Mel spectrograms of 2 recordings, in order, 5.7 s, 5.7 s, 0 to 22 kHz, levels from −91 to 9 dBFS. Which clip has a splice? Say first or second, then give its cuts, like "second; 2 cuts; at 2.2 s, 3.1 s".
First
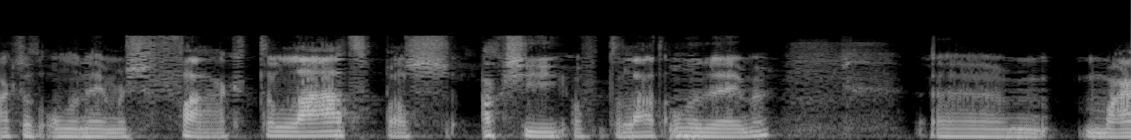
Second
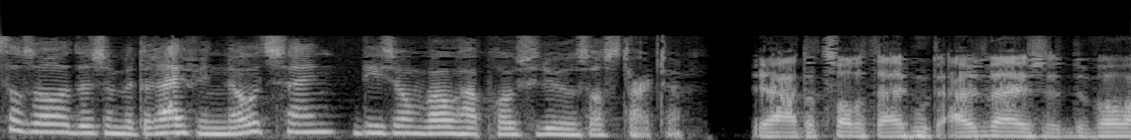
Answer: first; 2 cuts; at 3.0 s, 3.3 s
